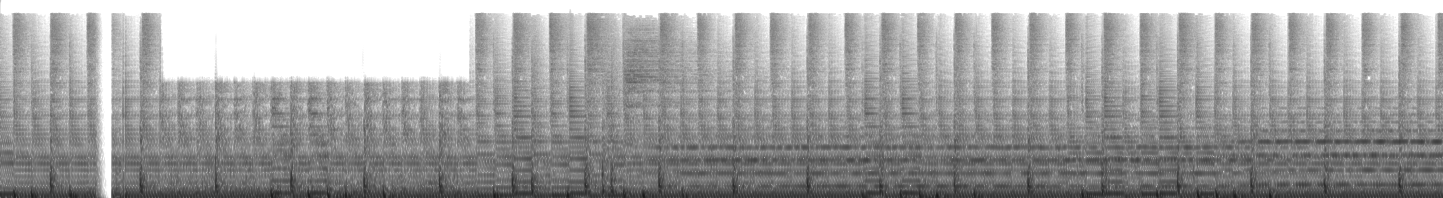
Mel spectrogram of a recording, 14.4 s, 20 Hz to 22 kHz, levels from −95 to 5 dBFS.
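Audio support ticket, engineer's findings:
Repeated packet loss (robotic sound), 0.95–1.25 s. Four packet gaps in quick succession, mostly patched by extending the previous audio. The longest gap is 159 ms. The sound turns choppy, with short pieces missing.

Call bitrate drop, 1.61–4.76 s. The bandwidth estimate collapsed and the encoder was pushed to a very low rate, consistent with about 11 kbps, for roughly 3.1 s. Coarse coding and a 4 kHz cutoff leave the sound rough and muffled.

Jitter buffer speed-up, 8.61–12.74 s. An overfull jitter buffer trimmed short pitch-period segments repeatedly, about 50 ms in total. Playback runs about 1% fast at unchanged pitch.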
